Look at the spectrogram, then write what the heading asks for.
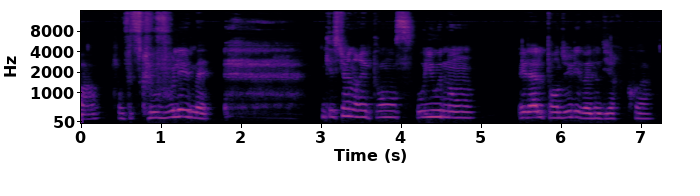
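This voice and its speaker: A woman doing casual card and pendulum readings. She talks in a jokey, rambling way and often laughs at her own asides. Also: mid-range voice. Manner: loose and rambling, with many fillers. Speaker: intuitive card and pendulum reader. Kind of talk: casual chatty guidance video.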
